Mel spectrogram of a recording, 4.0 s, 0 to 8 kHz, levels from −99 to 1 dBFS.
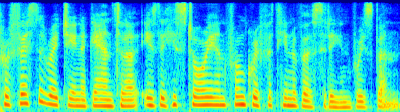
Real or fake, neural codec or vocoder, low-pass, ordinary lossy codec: fake; codec, 16 kHz in and 24 kHz out, 0.8 kbps, FocalCodec, streaming, 65536 codes; 7.2 kHz; MP3, 64 kbps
